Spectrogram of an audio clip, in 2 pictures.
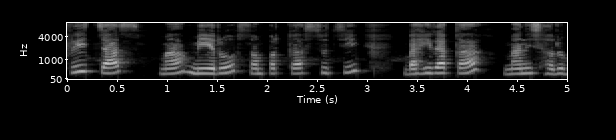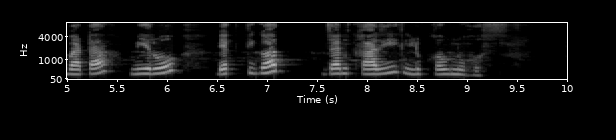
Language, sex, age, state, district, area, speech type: Nepali, female, 30-45, West Bengal, Kalimpong, rural, read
